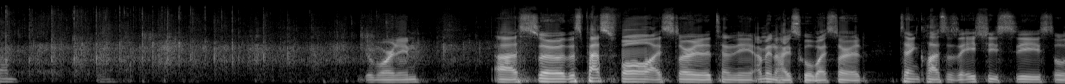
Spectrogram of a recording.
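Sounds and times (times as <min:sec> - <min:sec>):
crowd applauding: 0:00.0 - 0:05.6
speech: 0:03.6 - 0:04.3, 0:05.0 - 0:10.6.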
